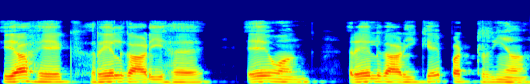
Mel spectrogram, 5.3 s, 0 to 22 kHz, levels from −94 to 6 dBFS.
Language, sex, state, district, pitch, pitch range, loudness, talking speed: Hindi, male, Bihar, Jahanabad, 125 Hz, 120-130 Hz, -18 LUFS, 100 wpm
